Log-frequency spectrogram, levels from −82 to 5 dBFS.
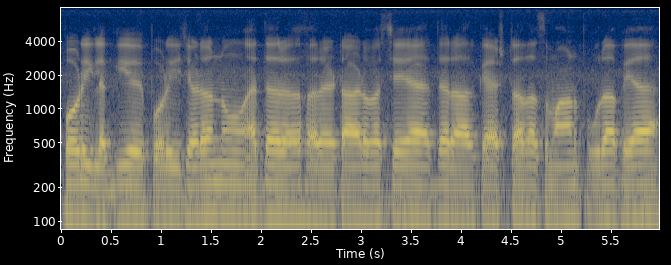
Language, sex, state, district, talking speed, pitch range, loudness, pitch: Punjabi, male, Punjab, Kapurthala, 170 wpm, 100-105 Hz, -16 LUFS, 105 Hz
